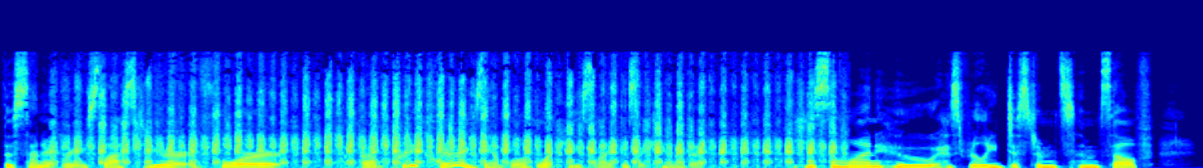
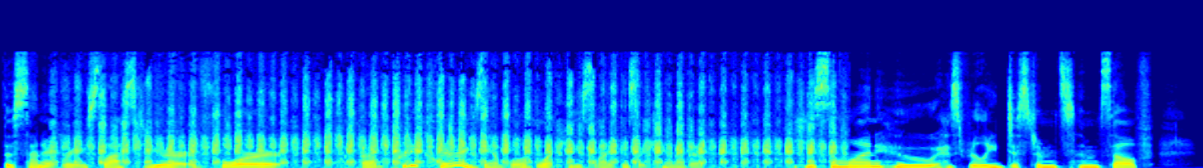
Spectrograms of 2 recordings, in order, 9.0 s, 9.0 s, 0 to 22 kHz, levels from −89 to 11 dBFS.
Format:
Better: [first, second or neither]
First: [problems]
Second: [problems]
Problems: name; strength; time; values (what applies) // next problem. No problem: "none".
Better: neither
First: dog barking; noticeable; until 6.5 s; peak 2 dB below the speech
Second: dog barking; noticeable; until 6.5 s; peak 2 dB below the speech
